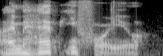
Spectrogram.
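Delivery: softly spoken. Narrating Sam's reply in the story, very quiet. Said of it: "And he says very quietly".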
